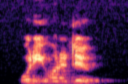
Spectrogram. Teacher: for an information question the intonation goes down at the end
